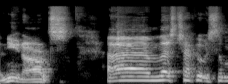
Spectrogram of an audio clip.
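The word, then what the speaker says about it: Newtownards: It's a bit like when people first land in Northern Ireland, when I did, and they go to Newtown Isles instead of Newton Isles.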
